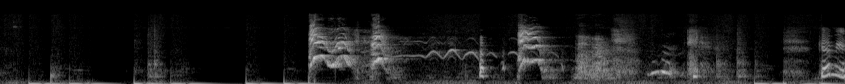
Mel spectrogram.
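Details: Puppy that fears plungers, called into a kitchen where a plunger waits; a woman repeatedly calls it, then wavering high whines and yelps rise and fall amid her voice.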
